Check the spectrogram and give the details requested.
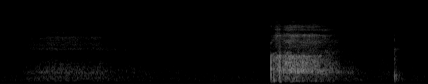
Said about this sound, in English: I take this involuntary gasp and realize that you probably heard it, because it's your words turning me on.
